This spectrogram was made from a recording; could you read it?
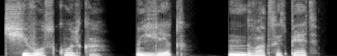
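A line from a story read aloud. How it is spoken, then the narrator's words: Uncertain voice. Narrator (Russian): Неуверенно проговорила я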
